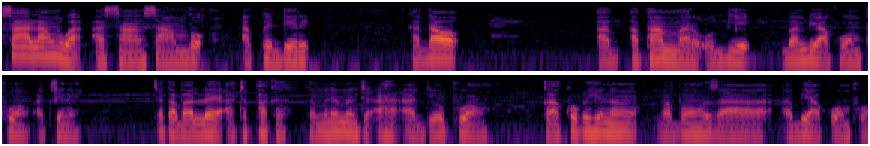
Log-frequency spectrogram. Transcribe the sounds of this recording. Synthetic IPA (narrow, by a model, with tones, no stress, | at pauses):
saː˦la˦n˦wa̰˨a˨saː˨n˨saː˨m˦bʊ˦ | a˨k͡pɛ˨de˨ɾi˦ | ka˨da˦ʊ˦ | a˨a˨paː˦mːa˨ɾɪ̰˨ʔo˨bi˦e˦ | ba˦m˦bi˦a˨kʊ˨ɔ˦mpʰʊ˦ɔ˨ŋa˨t͡ʃɪ˦nɪ˨ | t͡ʃɛ˦ka˨ba˨lɔ˦ɛ˨ʔa˨tɪ˨pa˦kɪ˨ka˨mi˦ne˦mɪ˨ntɪ˨ʔa˨hɪ̰˨ʔa̰˨dɪ˨o˦pʰʊ˦ɔ˨ŋ | ka˨kʊ˦ɣɪ˦ɦɪ˦nɪ˦ŋ | ba˨bʊ˦ŋhʊ˦zaː˨˦a˨bɪ˦a˨kʊ˦ɔ˦mpʰʊ˦ɔ̰˨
